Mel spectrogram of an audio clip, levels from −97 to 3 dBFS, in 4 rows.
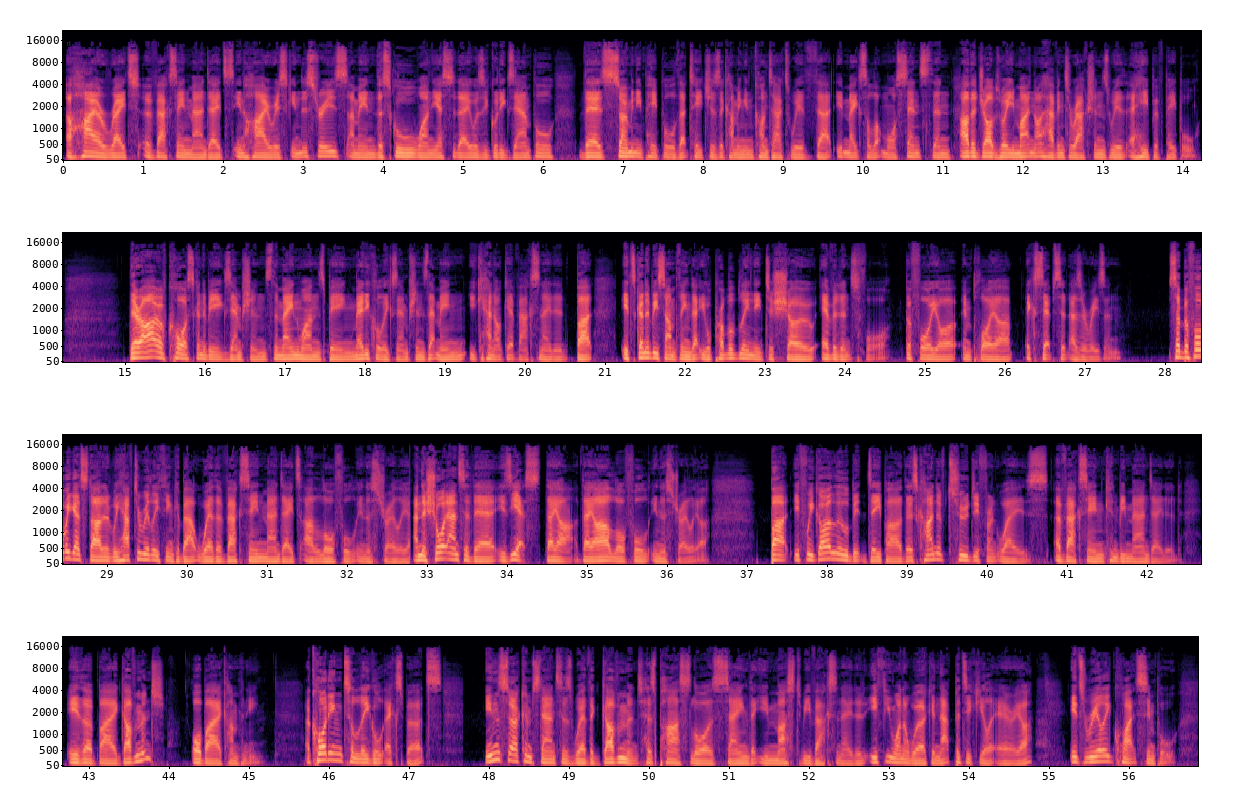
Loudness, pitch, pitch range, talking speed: -21 LUFS, 110 Hz, 105-125 Hz, 195 wpm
